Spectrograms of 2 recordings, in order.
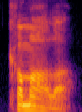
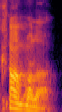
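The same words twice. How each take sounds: First: The name is said the disputed way. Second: The name is said the standard way. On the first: The speaker calls it wrong. "Her name is not Kamala" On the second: The speaker calls it right. "it's Kamala"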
